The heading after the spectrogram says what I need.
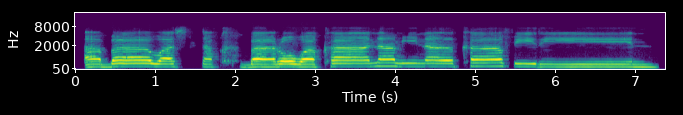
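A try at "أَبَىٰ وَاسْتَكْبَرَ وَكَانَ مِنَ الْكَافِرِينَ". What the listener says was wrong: Wastakbaro roro tebal. An aba wastakbaro wa kana. Ro-nya yuk ditebalkan, lanjut.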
